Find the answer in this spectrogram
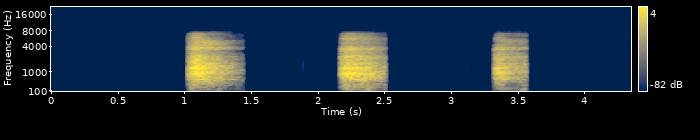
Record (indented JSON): {
  "exhalation_length": "4.4 s",
  "exhalation_amplitude": 9047,
  "exhalation_signal_mean_std_ratio": 0.3,
  "survey_phase": "beta (2021-08-13 to 2022-03-07)",
  "age": "18-44",
  "gender": "Male",
  "wearing_mask": "No",
  "symptom_cough_any": true,
  "symptom_new_continuous_cough": true,
  "symptom_runny_or_blocked_nose": true,
  "symptom_sore_throat": true,
  "symptom_diarrhoea": true,
  "symptom_fatigue": true,
  "symptom_headache": true,
  "symptom_change_to_sense_of_smell_or_taste": true,
  "symptom_loss_of_taste": true,
  "symptom_onset": "2 days",
  "smoker_status": "Never smoked",
  "respiratory_condition_asthma": false,
  "respiratory_condition_other": false,
  "recruitment_source": "Test and Trace",
  "submission_delay": "1 day",
  "covid_test_result": "Positive",
  "covid_test_method": "RT-qPCR",
  "covid_ct_value": 20.8,
  "covid_ct_gene": "ORF1ab gene",
  "covid_ct_mean": 21.3,
  "covid_viral_load": "100000 copies/ml",
  "covid_viral_load_category": "Low viral load (10K-1M copies/ml)"
}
